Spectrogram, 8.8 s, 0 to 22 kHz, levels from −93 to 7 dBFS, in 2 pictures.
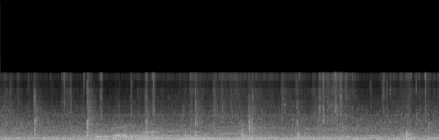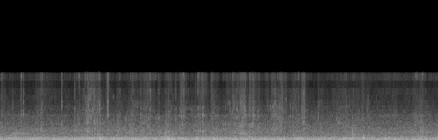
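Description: From start to finish the whole thing carries a rough, grainy hiss clinging to the sound, a smeared, watery blur, and nothing above about 10.6 kHz. That's plainly audible Nellymoser compression damage, likely from Flash-era Nellymoser Asao coding around 44 kbps, starving weak bands and filling them with noise.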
